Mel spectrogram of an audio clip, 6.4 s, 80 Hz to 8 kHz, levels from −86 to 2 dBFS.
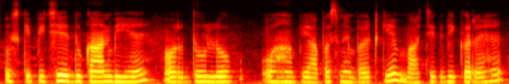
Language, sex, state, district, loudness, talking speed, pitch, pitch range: Hindi, female, Bihar, West Champaran, -19 LUFS, 180 wpm, 175 Hz, 170-185 Hz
